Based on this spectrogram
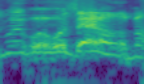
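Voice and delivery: very high falsetto whine; squeaky mock actor. Co-host mocking the suited actor in squeaky falsetto.

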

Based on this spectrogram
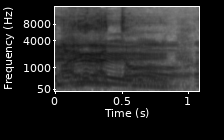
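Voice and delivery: slow, loud mock Japanese; drawn-out Arigato, Japanese accent; Japanese accent Portuguese. Shown as a demonstration. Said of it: "com sotaque japonês".

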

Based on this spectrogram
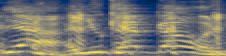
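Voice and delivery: high laughing reply. Real, not acted. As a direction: laugh as you answer. Laughs back at the tease.

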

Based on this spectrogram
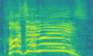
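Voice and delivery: loud, high shout of a name; shouting a lost friend's name; calling out. Acted. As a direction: yell for him across the dark field. Calling out in dark field.

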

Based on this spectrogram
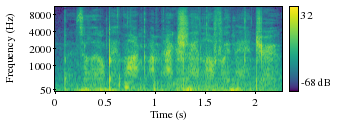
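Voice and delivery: quick, hushed confession; confiding whisper. Pretend. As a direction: whisper it like a secret. Confiding a secret aside.

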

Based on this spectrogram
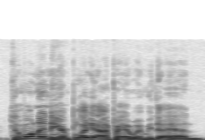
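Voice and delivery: put-on high, fast little kid pleading. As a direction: beg like an eager child. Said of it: "My kids take the iPads in there".

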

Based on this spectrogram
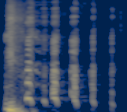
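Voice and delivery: high giggling laugh. Real, not acted. Podcaster cracking up at his invented name, high laugh. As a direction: burst out laughing at your own joke.

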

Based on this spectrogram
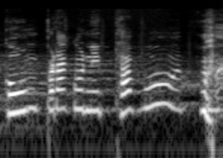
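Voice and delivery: put-on high, slow little-girl voice; baby voice. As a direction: talk like a three-year-old. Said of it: "hables como una niña de tres años".

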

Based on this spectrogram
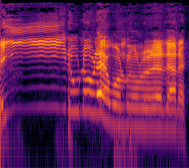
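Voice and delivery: a hint of a loud mock dude voice; lightly voiced wife talking like a buddy; imitating wife. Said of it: "how she talked like you and I do".

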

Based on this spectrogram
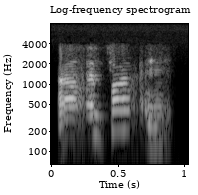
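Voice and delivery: faint, crackly phone call; bad phone line. Real, not acted. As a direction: caller breaking up on the line. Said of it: "You got a terrible connection".

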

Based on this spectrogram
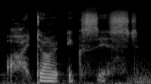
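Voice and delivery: breathy whisper. Shown as a demonstration. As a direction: whisper it to them softly. Whispered end of suggested line.

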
